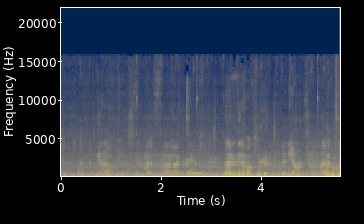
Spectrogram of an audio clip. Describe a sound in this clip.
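Young men and women talk casually nearby.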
